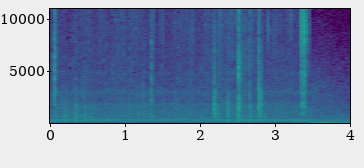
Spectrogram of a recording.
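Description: Quiet rustling of a fleece quarter-zip pullover being pulled on over the head, with a few light clicks and ticks in the second half.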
